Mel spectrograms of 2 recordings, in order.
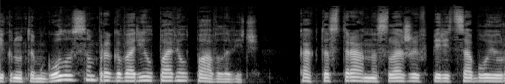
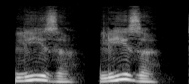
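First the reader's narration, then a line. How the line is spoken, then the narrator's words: Inner moan. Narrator (Russian): стонало в его сердце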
